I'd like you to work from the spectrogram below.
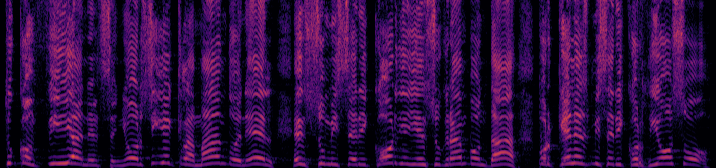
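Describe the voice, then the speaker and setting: A very high male voice at normal speed, with few pauses, exhorts a church congregation during a sermon. Rhetorical questions come often, as does the address "hermanos."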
